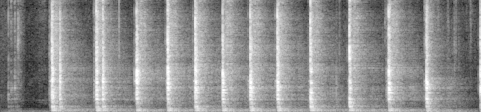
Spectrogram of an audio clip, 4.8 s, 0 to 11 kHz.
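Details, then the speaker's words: 1985 Toyota pickup 4WD frame rust hammer test on the crossmember: steady taps about twice a second, ringing rather than solid; thin rust-weakened crossmember, which unbolts for easy replacement. "here we go that sounded then and it was this whole cross member is getting a little ugly but the good news is that it unbolts so that's an easy fix"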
